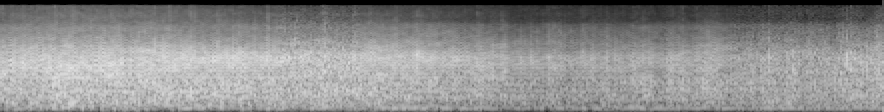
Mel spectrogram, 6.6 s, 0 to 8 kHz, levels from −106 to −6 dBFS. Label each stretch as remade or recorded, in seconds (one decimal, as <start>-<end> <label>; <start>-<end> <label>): 0.0-2.1 remade; 2.1-2.7 recorded; 2.7-5.5 remade; 5.5-6.6 recorded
